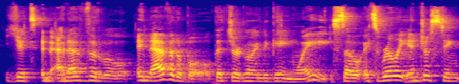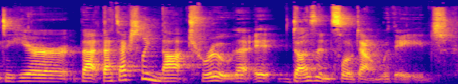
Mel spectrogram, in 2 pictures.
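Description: A woman co-hosting a casual health podcast, upbeat and quick to laugh along. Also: deep voice, roomy sound. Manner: laughs often, affirming. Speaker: podcast co-host. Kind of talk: casual podcast chat and ad read.

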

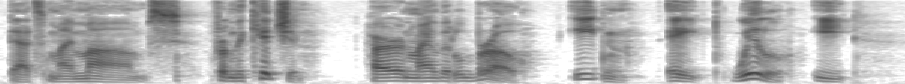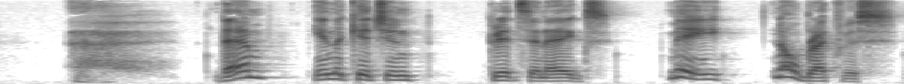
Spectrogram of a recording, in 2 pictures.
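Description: Man acting a slow, halting, confused teenage boy. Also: mid-range voice, sing-song. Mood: nervy, muddled. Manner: fragmented, self-correcting, halting musing. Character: confused, fatalistic teenage boy narrator, an eleventh grader. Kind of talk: first-person dramatic short-story performance.

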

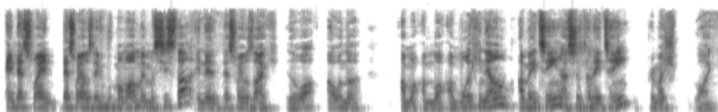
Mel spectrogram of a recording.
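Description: Laid-back young Brazilian-born man, fairly high voice. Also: fast talker. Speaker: interview guest. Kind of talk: candid storytelling.

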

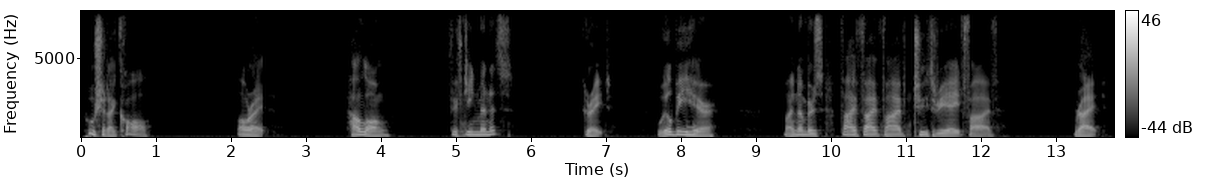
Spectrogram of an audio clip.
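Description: A calm middle-aged dad in an audiobook story, voiced by a male narrator, with a gravelly edge. He drawls in a measured, reassuring and slightly sceptical way. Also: fairly high pitch, voice pushed up. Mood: businesslike, hesitant.

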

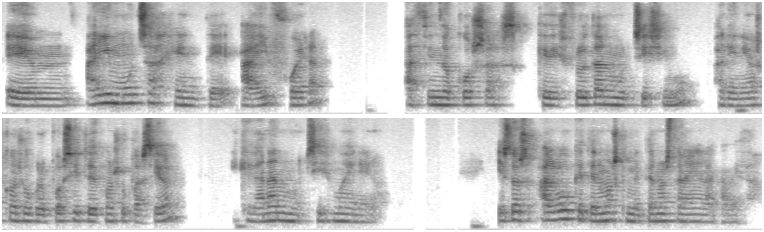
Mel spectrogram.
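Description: A woman's voice: fairly low pitch, fairly even intonation, a little fast, a little mellow, reverberant. A woman from Spain, a podcast guest speaking in an earnest, encouraging way. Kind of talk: casual podcast interview.

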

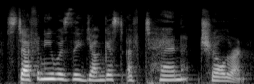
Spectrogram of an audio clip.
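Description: A woman's voice: mid-range voice, normal speed, dark tone. A woman co-hosting a podcast, narrating true crime in an informal way with chatty asides. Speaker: podcast co-host.

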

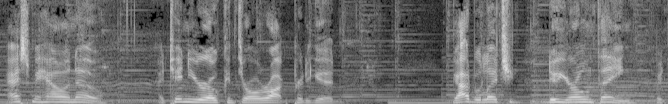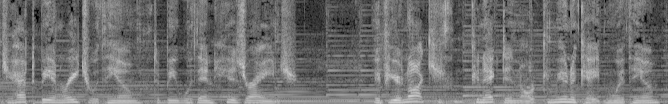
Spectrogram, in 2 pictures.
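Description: A man in his fifties hosts a devotional podcast with a fairly high-pitched voice. He speaks plainly and folksily, pressing his points in short, emphatic phrases. Guitar music plays clearly behind him. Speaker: podcast host. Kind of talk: devotional talk with personal childhood stories.

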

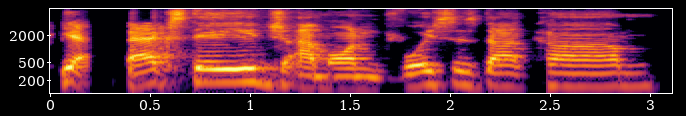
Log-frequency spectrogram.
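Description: A man, a voice actor, talking casually in an interview, modest and halting, with many restarts and fillers. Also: a little high. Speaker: voice actor guest.

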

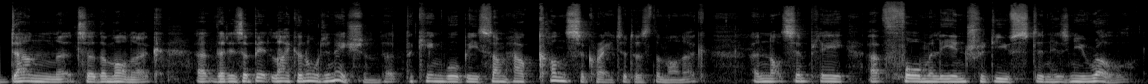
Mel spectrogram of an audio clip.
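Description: A middle-aged man from Sweden talks through church history in measured, thoughtful sentences, pausing now and then to find his words. His voice sits at an ordinary pitch for a man. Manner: measured, hesitant with fillers. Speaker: podcast co-host, vicar. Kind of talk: conversational theological discussion.

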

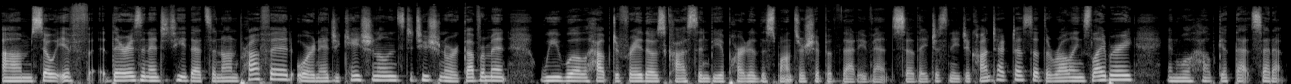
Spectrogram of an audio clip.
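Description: Low-voiced woman, dry close mic. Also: a little fast, a little mellow, no room sound. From Colorado, US. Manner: friendly, informative, some fillers. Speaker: library executive director, podcast guest. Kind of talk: casual interview answers.

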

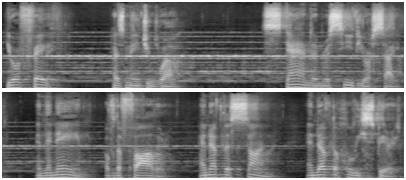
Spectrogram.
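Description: A man's voice: lowish voice, measured pace, lightly acted. A man playing a devout, humble apostle and healer in an audio drama, solemn and fervent. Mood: calm, commanding. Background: music.

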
